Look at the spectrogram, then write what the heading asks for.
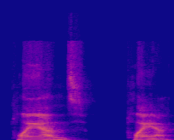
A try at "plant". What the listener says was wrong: No, because now you're putting an S, no S.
